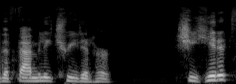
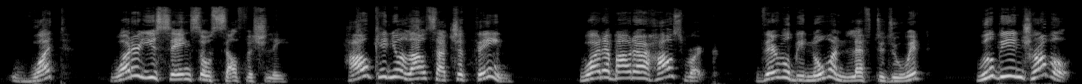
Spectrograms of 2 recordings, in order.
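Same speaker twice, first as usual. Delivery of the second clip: outraged protest; 5 semitones higher than usual. Acted. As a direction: play the outraged mother-in-law, voice climbing. In-law protests daughter leaving.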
